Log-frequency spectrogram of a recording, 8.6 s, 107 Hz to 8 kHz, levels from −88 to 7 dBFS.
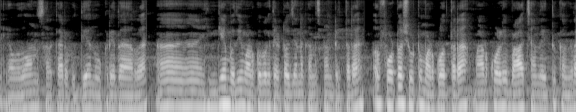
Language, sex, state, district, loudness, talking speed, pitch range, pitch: Kannada, male, Karnataka, Bijapur, -18 LUFS, 185 wpm, 105-120 Hz, 115 Hz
